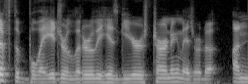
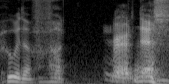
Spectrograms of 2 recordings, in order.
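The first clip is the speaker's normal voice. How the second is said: annoyed, frustrated groaning outburst; 2 semitones higher, 4 dB quieter than usual. Voicing frustrated characters finding broken tunnels: frustrated groaning. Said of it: "frustrated and groaning a little".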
